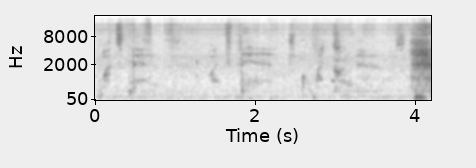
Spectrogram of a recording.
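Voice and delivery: breathless whisper of wonder; gasp, then a curious whisper; intrigued whisper. Shown as a demonstration. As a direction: whisper it like a secret find. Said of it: "I wonder what this is".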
